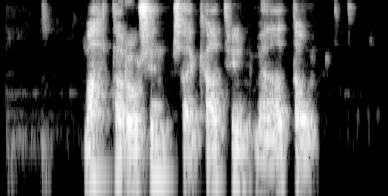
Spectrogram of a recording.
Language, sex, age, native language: Icelandic, male, 50-59, Icelandic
